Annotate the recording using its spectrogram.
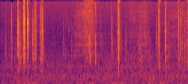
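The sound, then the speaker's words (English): Quick, uneven clicks of a woman who lives just outside Worthington tapping on her computer keyboard, moderately loud, with a steady low hum underneath and no voices. “Tapping on her keyboard, she says the problems with Frontier crop up when her husband also gets on his computer, or maybe a neighbor logs in.”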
